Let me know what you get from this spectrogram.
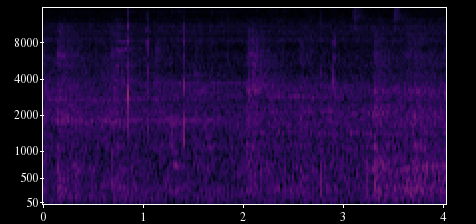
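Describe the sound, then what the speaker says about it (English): An MBTA Orange Line subway train rumbles steadily through an underground station, a continuous broadband roar with faint rail clatter and brief high squeals, no talking. "We got our infamous Orange Line train now."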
